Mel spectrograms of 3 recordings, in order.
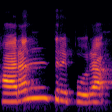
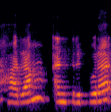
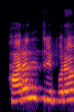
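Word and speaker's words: हरन्त्रिपुर: So we need to pronounce it as Haran Tripura, not Haram and Tripura. It becomes Haran Tripura when we pronounce continuously.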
